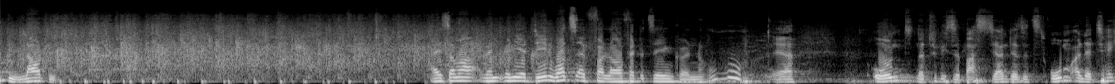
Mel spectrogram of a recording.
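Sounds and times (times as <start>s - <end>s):
crowd applause: 0.0s - 6.0s
speech: 0.1s - 0.9s, 4.3s - 11.1s.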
